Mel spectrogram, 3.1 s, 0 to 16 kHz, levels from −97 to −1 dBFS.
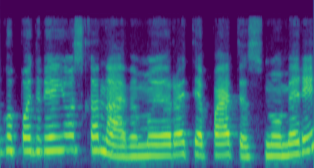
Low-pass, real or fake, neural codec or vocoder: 10.8 kHz; real; none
